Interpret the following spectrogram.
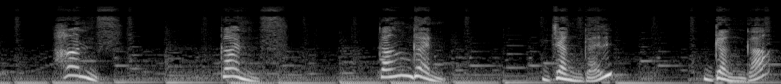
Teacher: अंग, इसे अनुस्वार कहते हैं। इसका उच्चारण नाक से होता है। अनुस्वार का चिन्ह होता है, जैसे हंस, कंस, कंगन, जंगल, गंगा आदि।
